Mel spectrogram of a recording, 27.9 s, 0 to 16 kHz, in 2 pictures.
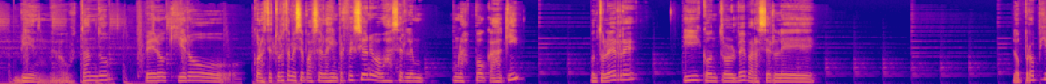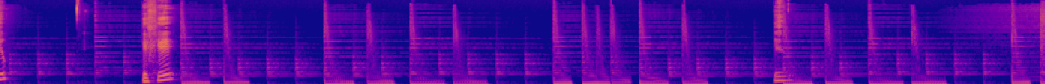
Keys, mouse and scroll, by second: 4.3 scroll up 2, 5.4 Tab, 5.9-6.3 scroll up 2, 6.3-8.0 middle drag, 8.6-9.9 drag, 13.8 scroll up 1, 14.8 right click, 15.8 g, 17.8 right click, 18.5 g, 21.1 click, 21.8-24.6 middle drag, 24.6 right click, 24.9 g.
